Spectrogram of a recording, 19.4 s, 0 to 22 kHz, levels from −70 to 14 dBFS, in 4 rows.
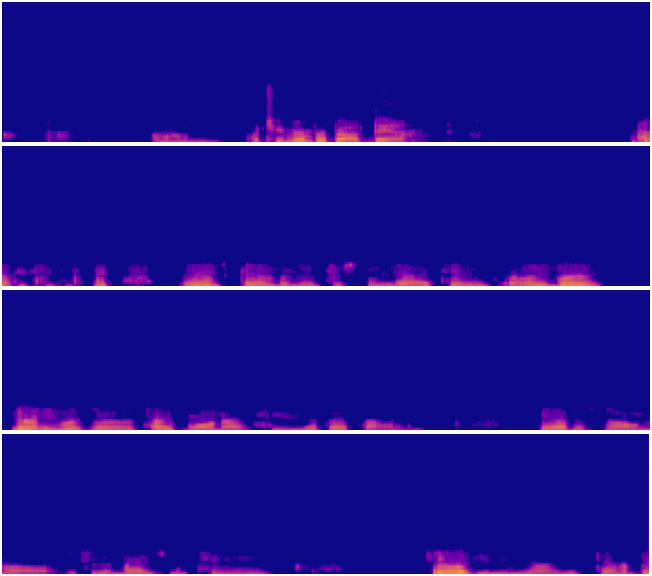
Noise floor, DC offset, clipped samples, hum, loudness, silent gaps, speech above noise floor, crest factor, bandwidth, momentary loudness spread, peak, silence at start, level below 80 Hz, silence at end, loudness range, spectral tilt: -80 dBFS; under 0.1%; under 0.1%; none; -23 LUFS; none; 57 dB; 24 dB; 8.6 kHz; 20 LU; 0 dBFS; 0 s; -78 dBFS; 0 s; 8 LU; -8 dB/octave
